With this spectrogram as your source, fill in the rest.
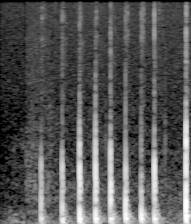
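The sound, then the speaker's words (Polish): Knuckles knock on a hollow tree trunk nine times in a steady, fairly quick rhythm. Each knock is a resonant, woody tock with a short boomy ring. “Nawet jak się puknie tutaj w to drzewo, to... Takie rezonansowe właściwości. Jak... Ale też czujemy, jak już jednak jest pustawę w środku.”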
